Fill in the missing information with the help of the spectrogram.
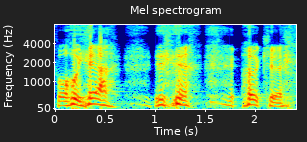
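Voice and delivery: words broken up by laughter; can't stop laughing while talking. Real, not acted. Host finding the comment stupid, laughing through the words. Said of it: "I can't stop laughing".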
